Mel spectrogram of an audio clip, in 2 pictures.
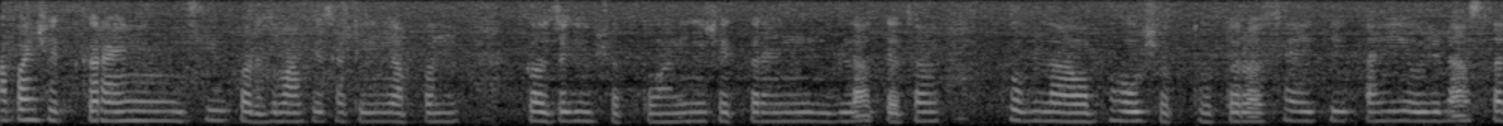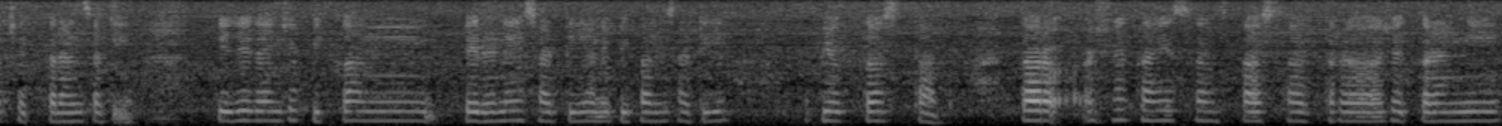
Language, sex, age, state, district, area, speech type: Marathi, female, 18-30, Maharashtra, Akola, rural, spontaneous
